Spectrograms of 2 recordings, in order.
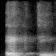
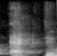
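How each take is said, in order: First: একটি said "ek-ti"; closed e vowel. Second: একটি said "æk-ti"; wrong open vowel. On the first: Teacher answers his question to students, একটি as "ek-ti". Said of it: "আপনি বলেন কি". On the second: Teacher rejects this form for students, একটি as "æk-ti". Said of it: "আবার একটি বলেন না". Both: Shown as a demonstration.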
